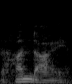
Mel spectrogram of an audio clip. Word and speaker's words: Hyundai: now like you said, Hyundai Hyundai. I heard it was called Hyundai like Sundai, right? Is that how you say it?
